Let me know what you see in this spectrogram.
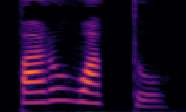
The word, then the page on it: paruh waktu: Indonesian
